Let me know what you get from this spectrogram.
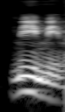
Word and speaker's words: Miami: Stavas Miami men uttalas Mimi. Mimi var namnet på en grupp av stammar som var spridda över stort område i norra Indiana och sydvästra Michigan.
